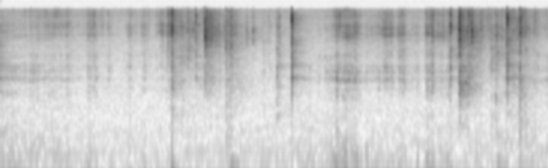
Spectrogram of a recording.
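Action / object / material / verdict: scrape / bar of soap shaved with a knife blade / soap / none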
